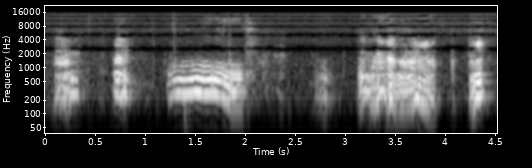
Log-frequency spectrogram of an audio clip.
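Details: Dachshund play wrestling with a Toy Fox Terrier indoors: short squeaky yelps, then a drawn-out whiny growl with a wavering pitch, followed by a burst of rough, squeaky growling.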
